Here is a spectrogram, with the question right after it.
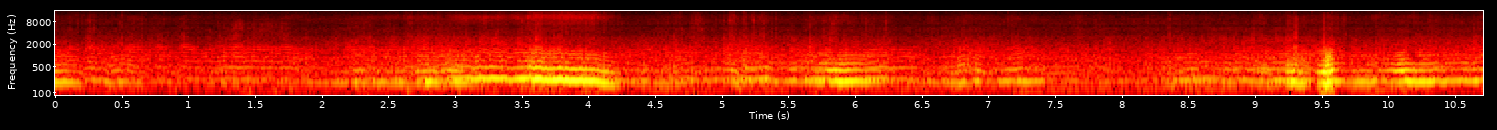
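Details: Inside a beehive, a dense, continuous drone of many bees swells louder around four seconds, then settles into an even hum, with one brief tap late on.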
